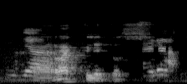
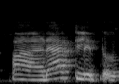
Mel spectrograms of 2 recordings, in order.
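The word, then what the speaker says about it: παράκλητος: Paracletos. Excelente. Pero mira dónde está el acento. Parácletos. Parácletos.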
